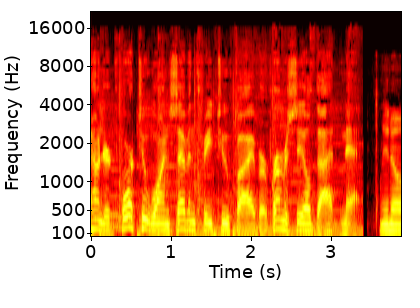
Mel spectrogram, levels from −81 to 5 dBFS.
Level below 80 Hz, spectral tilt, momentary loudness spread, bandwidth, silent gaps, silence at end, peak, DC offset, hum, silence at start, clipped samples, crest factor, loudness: -34 dBFS; -5 dB/octave; 5 LU; 17 kHz; none; 0 s; 0 dBFS; under 0.1%; none; 0 s; under 0.1%; 14 dB; -15 LUFS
